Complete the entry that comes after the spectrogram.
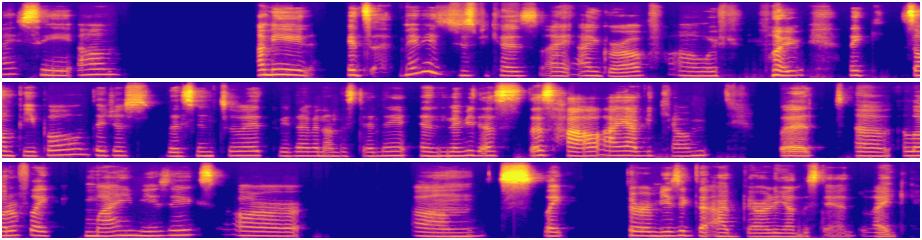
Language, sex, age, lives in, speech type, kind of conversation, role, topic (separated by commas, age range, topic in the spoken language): English, female, 18-19, United States, conversation, unstructured, none, What kind of music best fits your everyday moments?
